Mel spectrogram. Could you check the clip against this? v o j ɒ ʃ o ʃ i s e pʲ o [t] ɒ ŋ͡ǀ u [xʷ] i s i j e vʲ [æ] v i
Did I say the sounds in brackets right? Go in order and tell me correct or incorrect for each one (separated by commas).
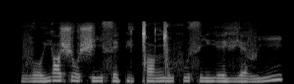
incorrect, correct, correct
